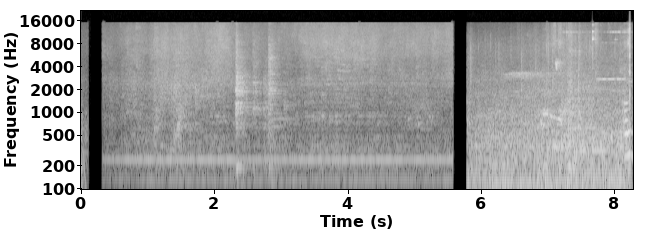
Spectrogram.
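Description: A steady low hum over hiss, with a couple of light clicks from handling. After a brief break, the noisy hubbub of a busy airport baggage hall, with distant voices.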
